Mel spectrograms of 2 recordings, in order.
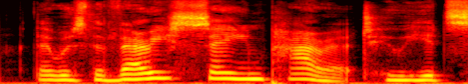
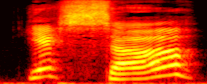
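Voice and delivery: put-on high, loud boy voice; eager young crewman reply; obedient cabin boy; 7 semitones higher, 8 dB louder than usual. A narrator's reading. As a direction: answer the captain promptly. Cabin boy answers captain.

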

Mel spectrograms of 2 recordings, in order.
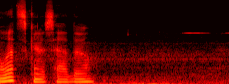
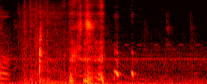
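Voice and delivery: breathy laugh; 6 dB quieter than usual. Real, not acted. Laughing at own death.

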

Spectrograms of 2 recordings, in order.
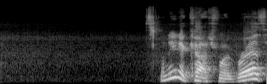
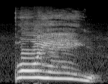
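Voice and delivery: sharp high shout of a player's name; excited call; 8 semitones higher, 4 dB louder than usual. Real, not acted. Calling the shot in live commentary, excited. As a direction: yell the name as the chance comes.

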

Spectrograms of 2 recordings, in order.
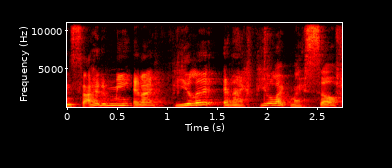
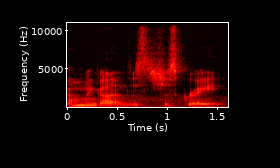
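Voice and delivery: much softer, almost whispered aside; hushed inner thought; 3 semitones lower, 12 dB quieter than usual. Retold or imitated. Thinking to herself while cracking up together, hushed. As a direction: murmur it as if to yourself.

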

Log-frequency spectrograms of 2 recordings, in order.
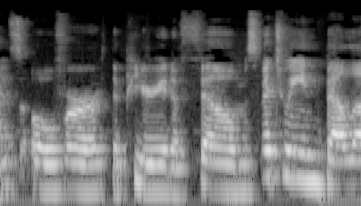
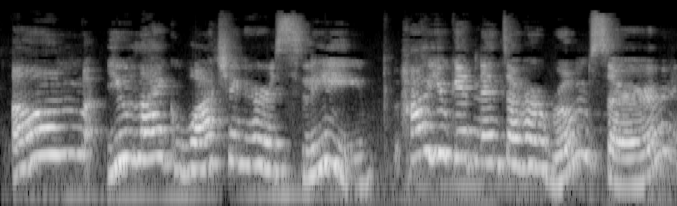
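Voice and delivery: incredulous; 10 semitones higher than usual. Retold or imitated. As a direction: raise an eyebrow in your voice. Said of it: "I was like".

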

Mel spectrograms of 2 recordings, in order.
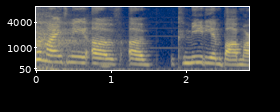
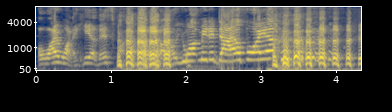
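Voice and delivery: loud, slow sarcastic taunt; mock him with a slow loud offer; 10 dB louder, slower than usual. Drunk mocking the kid's threat, slow loud sarcasm. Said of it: "I'm gonna call the police".

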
